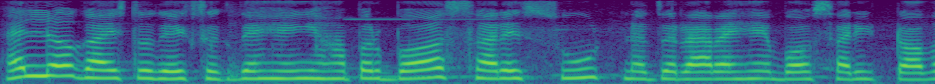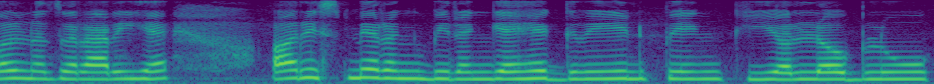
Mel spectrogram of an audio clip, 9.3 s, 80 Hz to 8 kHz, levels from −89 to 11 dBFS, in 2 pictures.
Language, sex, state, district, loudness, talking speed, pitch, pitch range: Hindi, female, Himachal Pradesh, Shimla, -14 LUFS, 205 wpm, 265 Hz, 255-275 Hz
